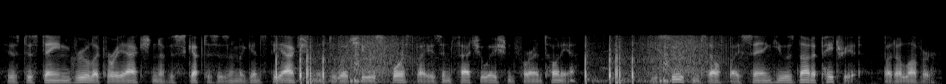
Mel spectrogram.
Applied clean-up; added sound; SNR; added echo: none; Fireworks; 5 dB; none.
